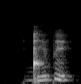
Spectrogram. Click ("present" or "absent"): present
